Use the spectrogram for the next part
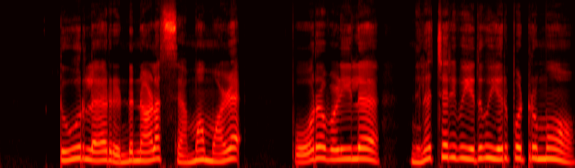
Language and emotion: Tamil, fearful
